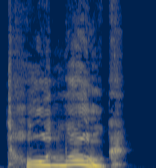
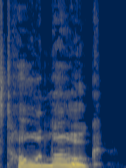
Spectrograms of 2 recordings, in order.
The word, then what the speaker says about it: Tone Loc: Tone Loc. That's Tone Loc.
